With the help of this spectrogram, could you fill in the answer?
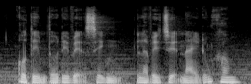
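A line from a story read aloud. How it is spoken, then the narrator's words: Soft laugh. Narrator (Vietnamese): nhẹ nhàng cười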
